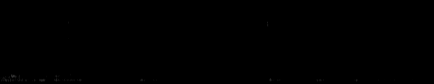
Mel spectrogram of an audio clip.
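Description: Near silence with a few faint, sharp clicks about a second apart from a computer being worked by hand.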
